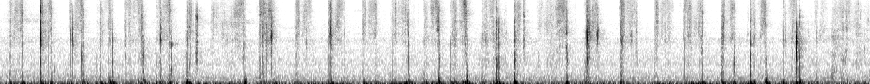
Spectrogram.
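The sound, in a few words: tarot cards being shuffled and drawn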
